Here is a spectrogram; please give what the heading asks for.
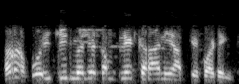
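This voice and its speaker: A man making a phone sales pitch, insistent, repetitive and evasive. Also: animated, quick pace, slightly rough. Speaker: advisory company agent on a sales call. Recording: tinny, echoey phone call recording.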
